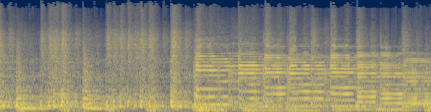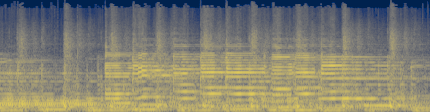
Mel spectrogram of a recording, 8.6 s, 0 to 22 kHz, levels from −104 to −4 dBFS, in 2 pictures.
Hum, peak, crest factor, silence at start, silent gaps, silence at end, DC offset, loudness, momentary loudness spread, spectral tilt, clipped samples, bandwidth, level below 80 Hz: none; -4 dBFS; 14 dB; 0 s; none; 0 s; under 0.1%; -18 LUFS; 5 LU; -4.5 dB/octave; under 0.1%; over 20 kHz; -36 dBFS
